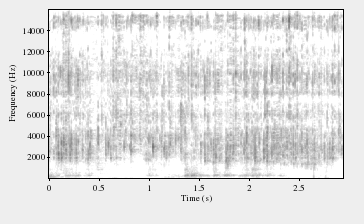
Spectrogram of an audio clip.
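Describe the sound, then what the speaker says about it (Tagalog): Bagoong being rinsed under a running kitchen tap, a steady close splash of water into a sink that runs unbroken for a few seconds with no talking. "Guys, hugasan natin yung bagoong."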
